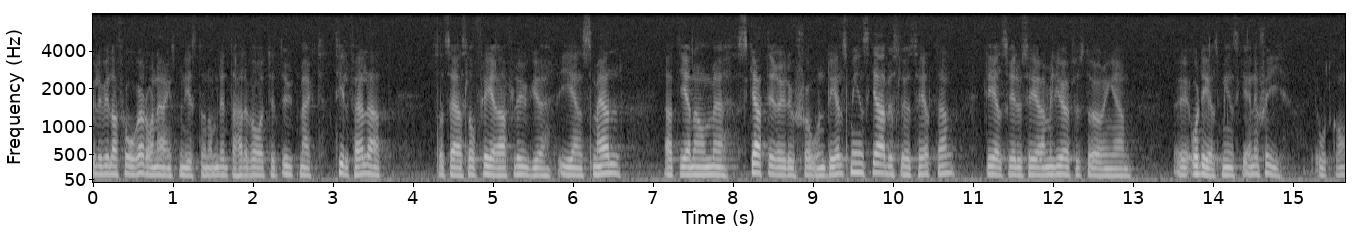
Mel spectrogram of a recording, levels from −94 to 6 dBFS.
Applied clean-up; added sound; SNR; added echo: none; none; none; none.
